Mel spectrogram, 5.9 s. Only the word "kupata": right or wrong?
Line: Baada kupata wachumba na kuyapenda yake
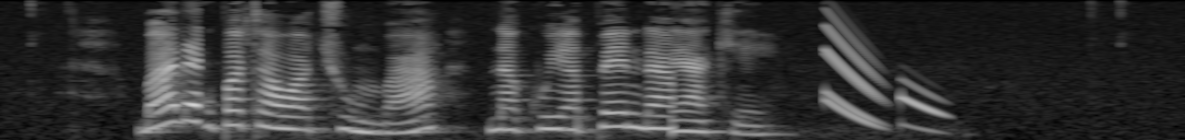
right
